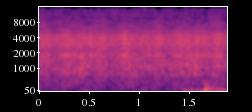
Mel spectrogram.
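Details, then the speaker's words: Omega Super Charger compressor during startup setup, secondary pressure needle set below 2000 psi: continuous hissing vent over the running compressor with a thump near the end, like a washing machine; purge timers set very short for testing. "so to give you an idea of what this sounds like it sounds like a washing okay machine our vent so they've got these set real low just for testing apparently"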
